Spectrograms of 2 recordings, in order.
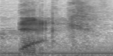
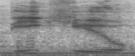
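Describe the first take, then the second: First: The word is said as one syllable, deck. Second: The word is said as two letters, dee-queue. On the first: "A D E C is something you have a barbecue on" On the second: "I call it a D Q"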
